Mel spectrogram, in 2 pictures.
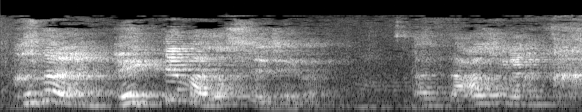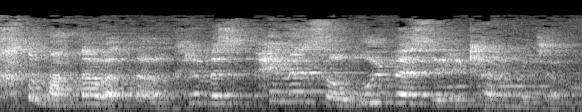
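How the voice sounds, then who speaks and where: Woman, church revival speaker, animated storytelling, frequent laughter, distant mic, roomy hall, faint noise. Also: high voice, fairly quick. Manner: animated storytelling, laughing often, acting out dialogue. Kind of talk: humorous testimony sermon. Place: church sanctuary. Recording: echoey church hall from far off.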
